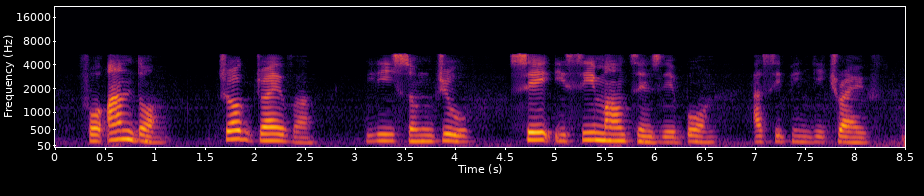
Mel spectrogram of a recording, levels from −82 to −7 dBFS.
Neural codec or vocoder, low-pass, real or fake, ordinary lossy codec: codec, 16 kHz, 0.7 kbps, FocalCodec; 5.4 kHz; fake; MP3, 48 kbps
